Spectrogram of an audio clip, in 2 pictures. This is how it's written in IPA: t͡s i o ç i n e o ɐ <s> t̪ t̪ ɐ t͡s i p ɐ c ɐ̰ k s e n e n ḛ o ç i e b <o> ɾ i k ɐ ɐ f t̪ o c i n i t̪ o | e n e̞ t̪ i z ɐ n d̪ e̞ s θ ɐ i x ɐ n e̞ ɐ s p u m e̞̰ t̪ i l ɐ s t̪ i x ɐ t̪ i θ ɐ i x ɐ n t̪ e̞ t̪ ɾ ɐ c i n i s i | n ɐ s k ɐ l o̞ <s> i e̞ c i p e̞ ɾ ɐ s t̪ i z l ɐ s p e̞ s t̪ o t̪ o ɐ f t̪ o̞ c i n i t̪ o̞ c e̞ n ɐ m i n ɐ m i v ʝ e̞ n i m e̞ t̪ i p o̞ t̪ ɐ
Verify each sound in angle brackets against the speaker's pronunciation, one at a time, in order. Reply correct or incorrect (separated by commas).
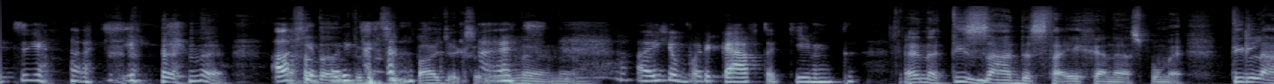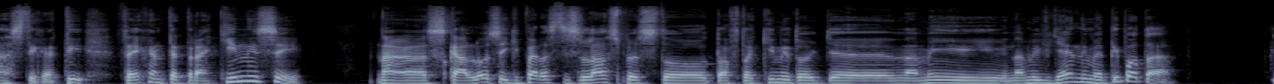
incorrect, correct, correct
